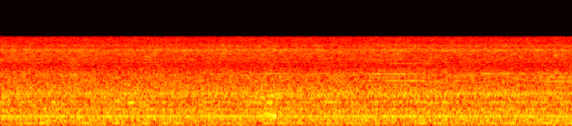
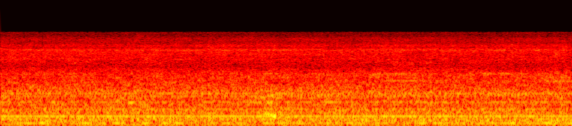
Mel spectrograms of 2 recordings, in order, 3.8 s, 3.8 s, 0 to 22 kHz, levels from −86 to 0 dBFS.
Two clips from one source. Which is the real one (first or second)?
first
